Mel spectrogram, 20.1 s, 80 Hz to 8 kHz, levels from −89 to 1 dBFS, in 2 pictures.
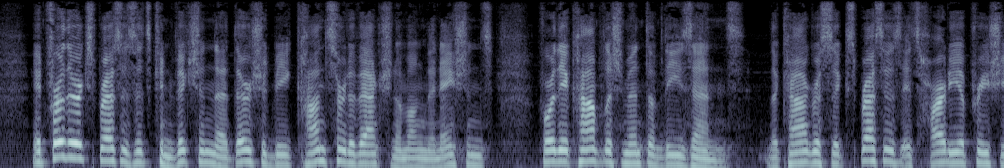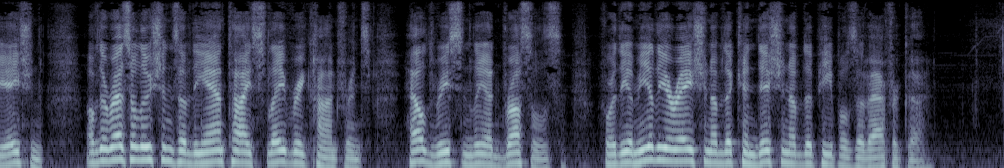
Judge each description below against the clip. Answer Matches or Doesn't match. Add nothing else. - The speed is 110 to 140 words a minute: Doesn't match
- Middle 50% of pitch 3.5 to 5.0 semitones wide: Matches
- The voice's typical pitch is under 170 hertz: Matches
